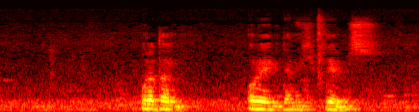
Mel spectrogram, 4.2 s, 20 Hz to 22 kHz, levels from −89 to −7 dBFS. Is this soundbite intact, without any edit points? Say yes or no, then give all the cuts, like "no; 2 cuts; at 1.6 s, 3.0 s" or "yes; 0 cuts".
yes; 0 cuts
